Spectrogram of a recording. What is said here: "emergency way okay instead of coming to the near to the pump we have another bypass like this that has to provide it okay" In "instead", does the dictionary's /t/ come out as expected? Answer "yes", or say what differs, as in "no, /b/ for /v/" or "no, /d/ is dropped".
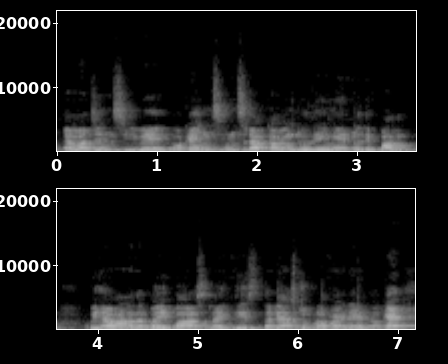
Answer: no, /s/ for /t/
